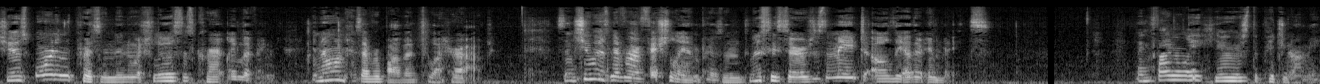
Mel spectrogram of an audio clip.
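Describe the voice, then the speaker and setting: A man talks at a very fast pace in a fairly high pitch. His pitch swings very widely, with noticeable background noise behind him. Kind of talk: improvised cartoon narration. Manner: slight lisp.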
